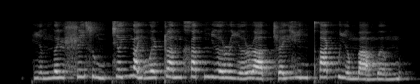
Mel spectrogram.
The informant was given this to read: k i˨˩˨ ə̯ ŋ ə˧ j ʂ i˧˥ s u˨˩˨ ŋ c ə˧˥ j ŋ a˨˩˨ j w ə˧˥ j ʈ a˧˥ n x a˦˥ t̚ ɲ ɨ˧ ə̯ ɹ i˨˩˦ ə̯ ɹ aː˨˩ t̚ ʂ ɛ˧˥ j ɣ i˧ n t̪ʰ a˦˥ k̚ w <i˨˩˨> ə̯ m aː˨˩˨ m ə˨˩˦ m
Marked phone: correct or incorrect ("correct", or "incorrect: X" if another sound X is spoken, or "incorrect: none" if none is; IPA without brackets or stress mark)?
correct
